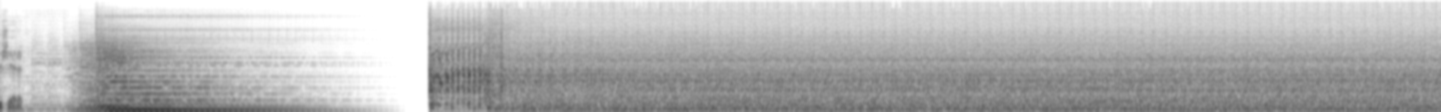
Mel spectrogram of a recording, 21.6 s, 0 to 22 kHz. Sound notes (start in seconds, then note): 0.5 bright Music; 6.5 car Engine Revving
